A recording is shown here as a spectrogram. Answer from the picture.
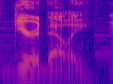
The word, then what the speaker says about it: Ghirardelli: Up until the other night, I didn't realize what the correct way to pronounce that brand is. It's Ghirardelli.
